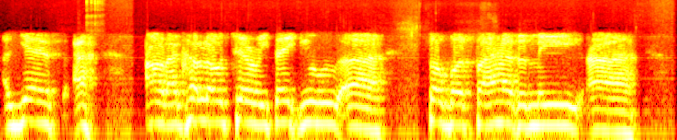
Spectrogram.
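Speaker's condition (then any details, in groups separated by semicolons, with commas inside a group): Cerebral palsy; since birth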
